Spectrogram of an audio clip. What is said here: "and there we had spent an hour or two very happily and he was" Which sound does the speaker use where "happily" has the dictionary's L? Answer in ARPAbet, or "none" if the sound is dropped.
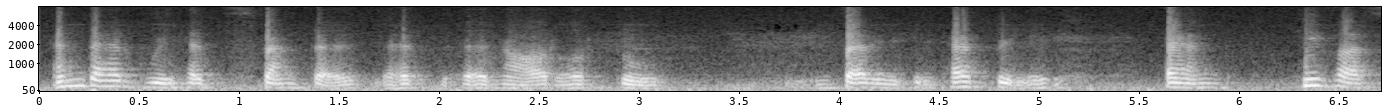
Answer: L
